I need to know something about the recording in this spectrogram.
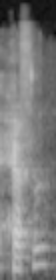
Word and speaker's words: Heifer: Heifer International? Is that how you say it? Heifer?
